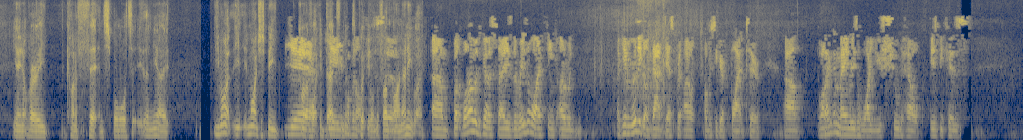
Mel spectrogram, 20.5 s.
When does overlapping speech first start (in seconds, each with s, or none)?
6.0 s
